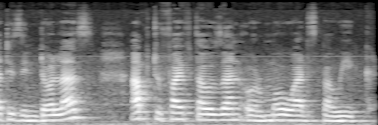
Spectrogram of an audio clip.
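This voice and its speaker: A woman with a non-native accent speaks at a moderate pace and fairly low pitch. Her pitch variation is ordinary, and there is audible room echo. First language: not English. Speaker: freelance writer. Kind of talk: tutorial. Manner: halting, many fillers.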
